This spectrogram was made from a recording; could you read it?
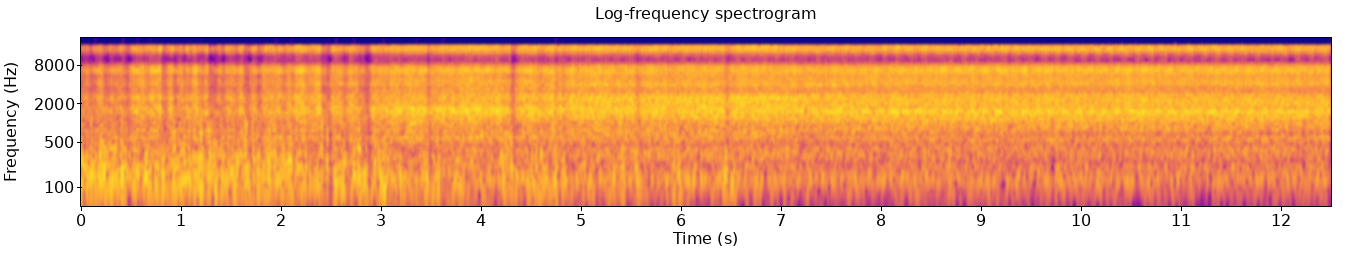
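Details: Engine after repair near alternator belt area: steady idle, even hum, no squeal or chirp; earlier noise gone, normal.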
